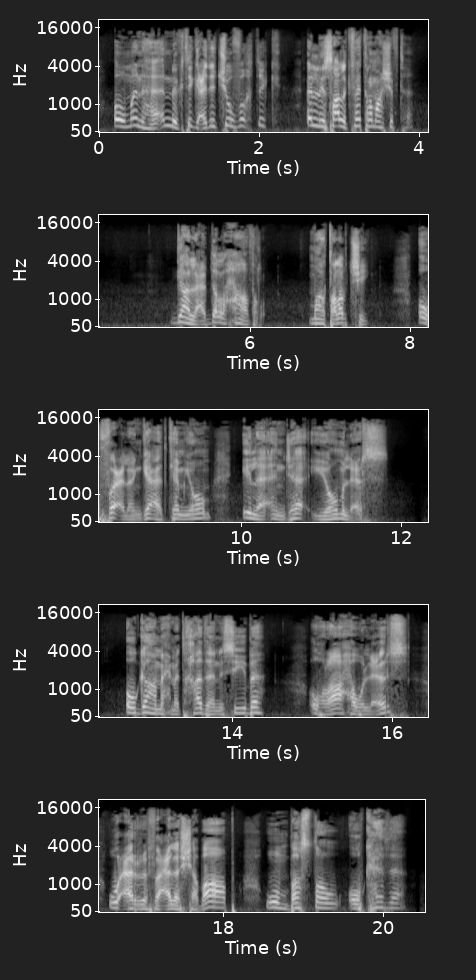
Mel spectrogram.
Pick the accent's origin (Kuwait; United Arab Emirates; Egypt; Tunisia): Kuwait; صارت عندنا في الكويت قبل كم سنة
